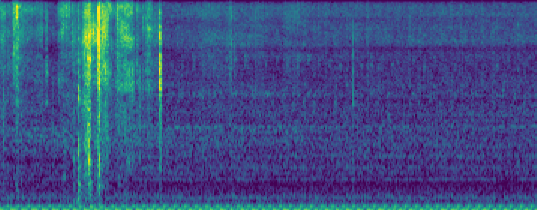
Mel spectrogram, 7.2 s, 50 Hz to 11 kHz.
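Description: An old pickup truck, bought for $400, idles with a worn muffler: a loud, steady low rumble throughout, with a few brief clanks near the start.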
